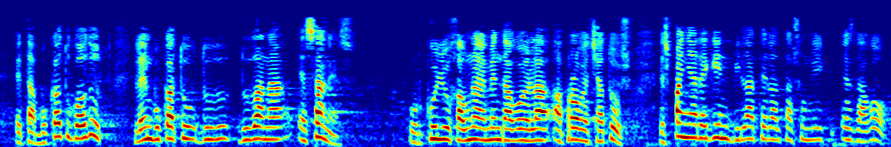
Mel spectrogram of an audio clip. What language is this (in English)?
Basque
